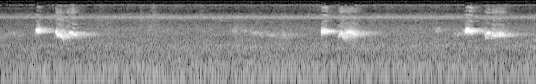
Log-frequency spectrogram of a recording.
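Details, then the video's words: A bird gives short phrases of a high note sliding down into a warbled, slurred trill, repeated three times over eight seconds with quiet pauses between, over a steady background hiss. "Bird makes beautiful sounds"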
